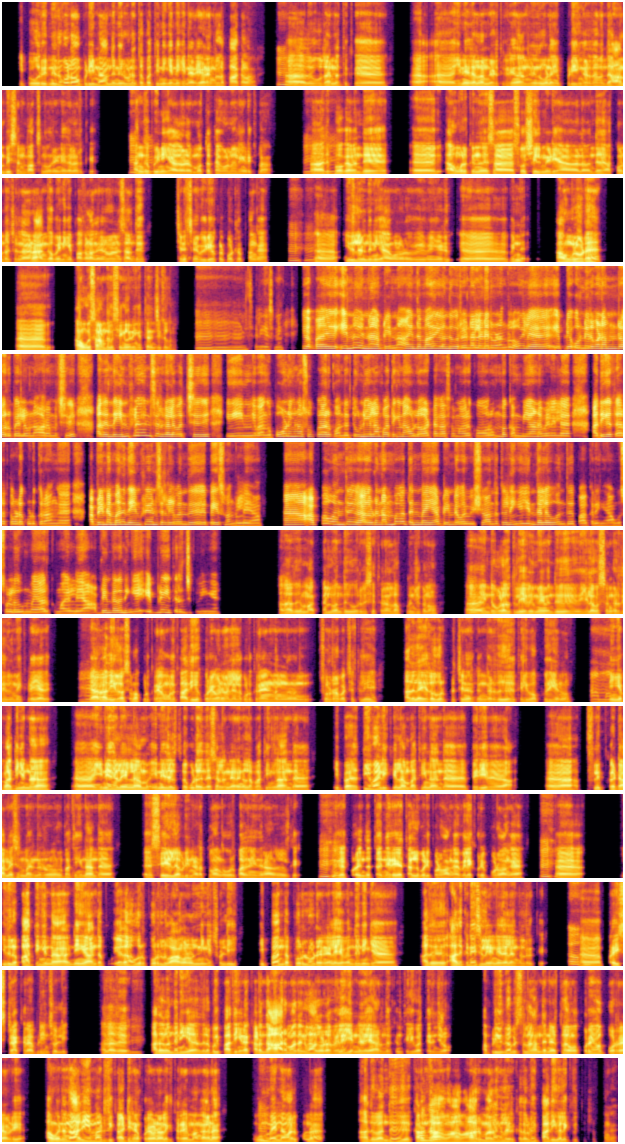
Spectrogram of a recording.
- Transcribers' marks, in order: in English: "ஆம்பிஷன் பாக்ஸ்னு"; in English: "சோஷியல் மீடியால"; unintelligible speech; tapping; in English: "இன்ஃப்ளூயன்சர்கள"; in English: "இன்ஃப்ளூயன்சர்கள்"; drawn out: "அ"; in English: "சேல்"; in English: "பிரைஸ் ட்ராக்கர்"; unintelligible speech
- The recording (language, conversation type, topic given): Tamil, podcast, வலைவளங்களிலிருந்து நம்பகமான தகவலை நீங்கள் எப்படித் தேர்ந்தெடுக்கிறீர்கள்?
